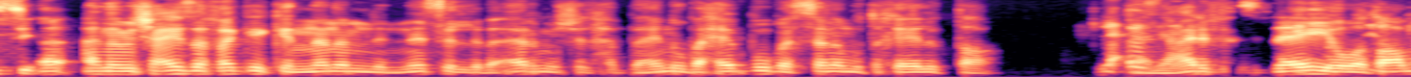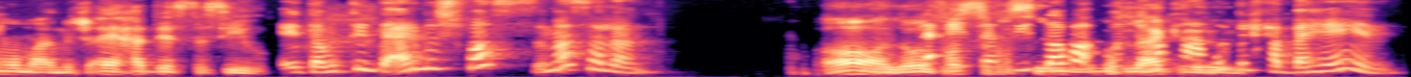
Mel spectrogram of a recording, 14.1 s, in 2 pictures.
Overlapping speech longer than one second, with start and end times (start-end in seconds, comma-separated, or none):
11.7-13.3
